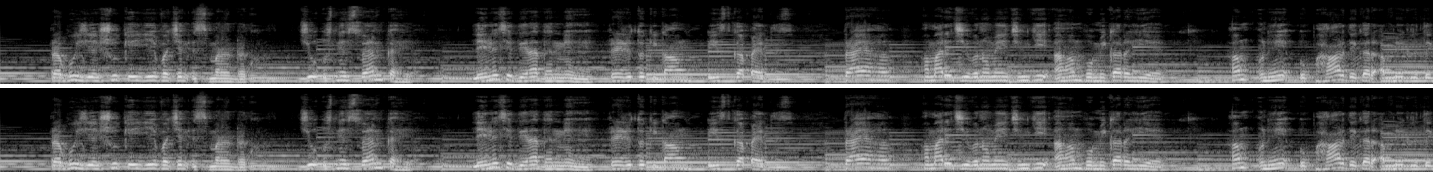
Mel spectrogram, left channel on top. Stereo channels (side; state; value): both; identical; correlation 1.00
